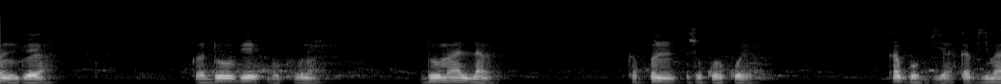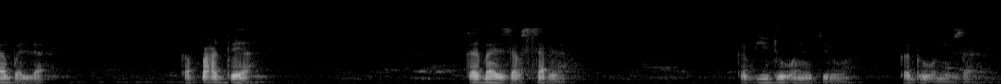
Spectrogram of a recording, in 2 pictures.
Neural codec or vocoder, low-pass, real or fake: none; 5.4 kHz; real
